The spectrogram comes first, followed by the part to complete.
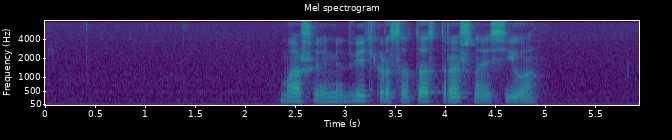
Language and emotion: Russian, neutral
